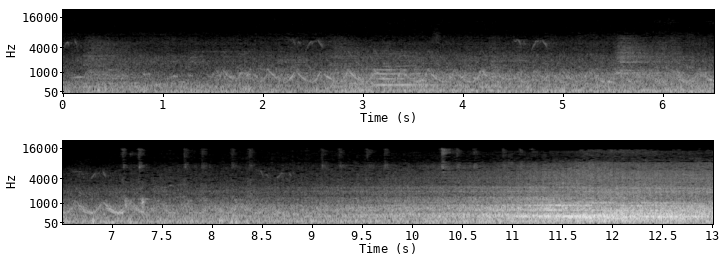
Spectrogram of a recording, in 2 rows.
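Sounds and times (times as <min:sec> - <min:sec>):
electric train rumble: 0:02.7 - 0:13.0.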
